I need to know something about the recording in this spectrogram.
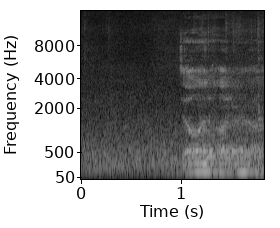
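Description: A second young man speaks into a microphone.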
